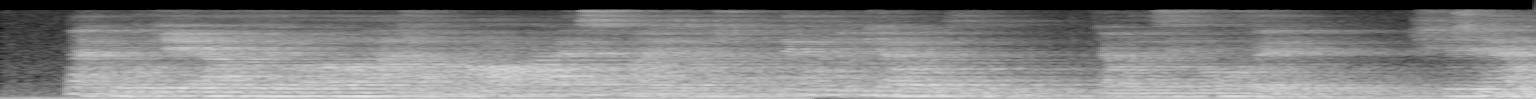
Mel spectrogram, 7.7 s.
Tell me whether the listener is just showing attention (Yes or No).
No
